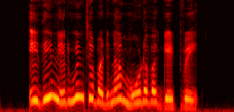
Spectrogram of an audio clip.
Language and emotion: Telugu, neutral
